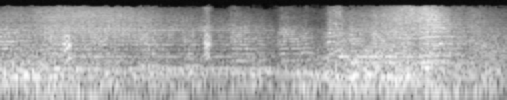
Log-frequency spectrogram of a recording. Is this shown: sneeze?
no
